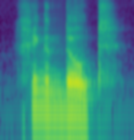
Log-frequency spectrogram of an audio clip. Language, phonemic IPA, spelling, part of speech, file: Dutch, /ˈɣɪŋə(n) ˈdot/, gingen dood, verb, Nl-gingen dood.ogg
- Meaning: inflection of doodgaan: 1. plural past indicative 2. plural past subjunctive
